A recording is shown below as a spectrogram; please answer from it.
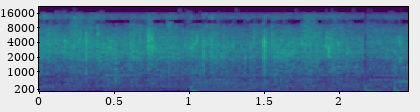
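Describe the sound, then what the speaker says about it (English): Garlic sautéing in a pot while making chicken taco soup, giving a steady close sizzle with a few soft stirring scrapes throughout and no talking. "Now go in with your garlic. Saute for another minute."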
